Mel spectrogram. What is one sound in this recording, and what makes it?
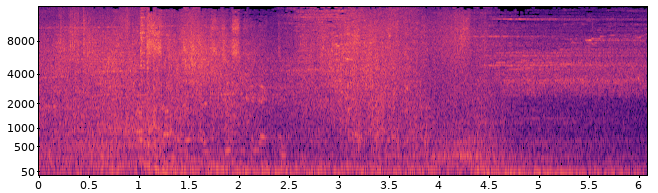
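A loud rumbling explosion booms and crackles.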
